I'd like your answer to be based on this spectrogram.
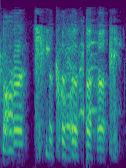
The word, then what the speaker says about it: Chikara: Isn't he one of the Chikara guys? Is that how you say it? – Chikara.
